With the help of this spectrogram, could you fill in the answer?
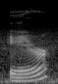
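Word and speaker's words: Eyre: but not the last her surname is air e y r e or you could spell that h e i r because she is the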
